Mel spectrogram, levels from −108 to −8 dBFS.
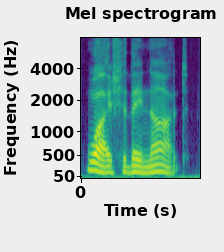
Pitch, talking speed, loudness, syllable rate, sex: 140 Hz, 200 wpm, -18 LUFS, 4.2 syllables/s, female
